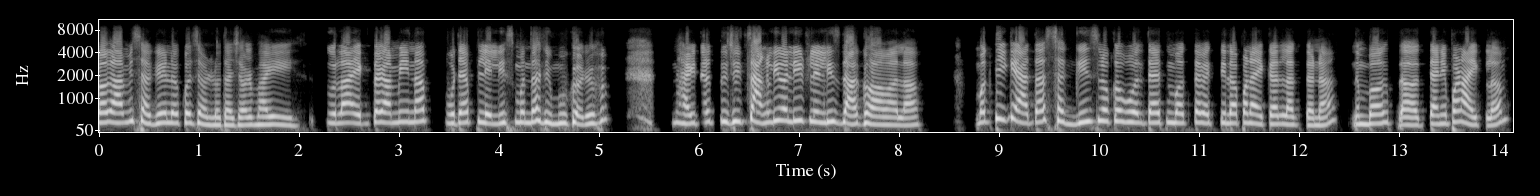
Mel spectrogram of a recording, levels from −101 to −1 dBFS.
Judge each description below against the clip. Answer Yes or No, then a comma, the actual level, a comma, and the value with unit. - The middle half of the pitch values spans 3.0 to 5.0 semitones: Yes, average, 3.4 semitones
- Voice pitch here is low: No, very high, 280 Hz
